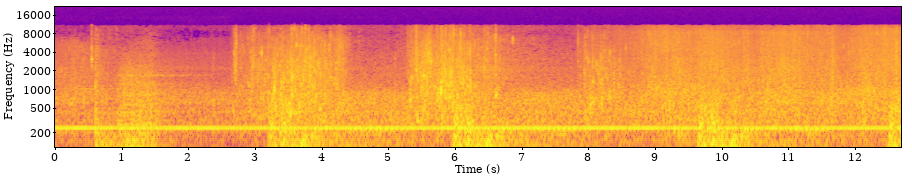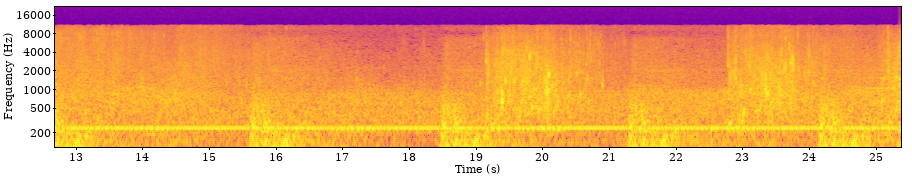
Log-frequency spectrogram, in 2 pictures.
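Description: Rough sea water surges and churns steadily.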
